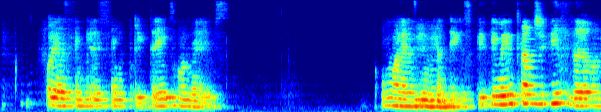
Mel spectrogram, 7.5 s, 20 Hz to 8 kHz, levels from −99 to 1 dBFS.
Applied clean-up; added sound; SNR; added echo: neural mask model DeepFilterNet 3.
